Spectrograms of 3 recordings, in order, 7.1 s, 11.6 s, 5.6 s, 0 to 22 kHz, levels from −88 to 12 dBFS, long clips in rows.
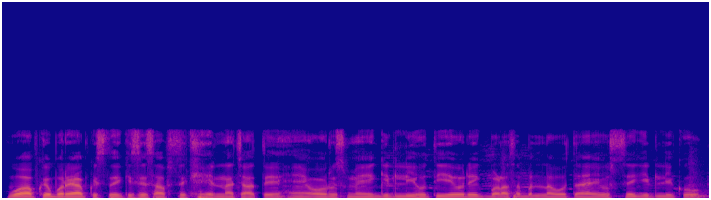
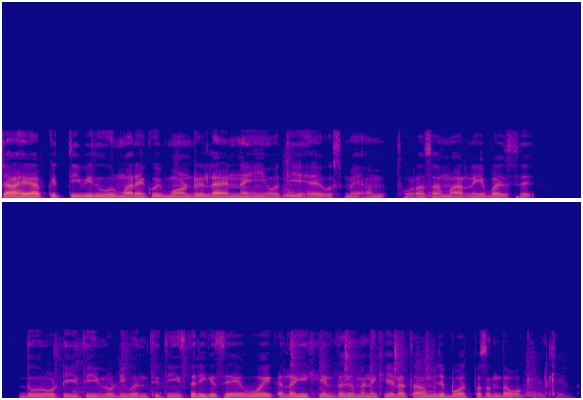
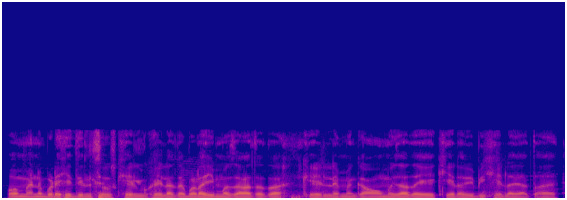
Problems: background sounds at intervals, low volume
